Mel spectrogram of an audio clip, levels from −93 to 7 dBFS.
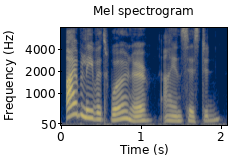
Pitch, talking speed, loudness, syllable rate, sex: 190 Hz, 175 wpm, -22 LUFS, 6.2 syllables/s, female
